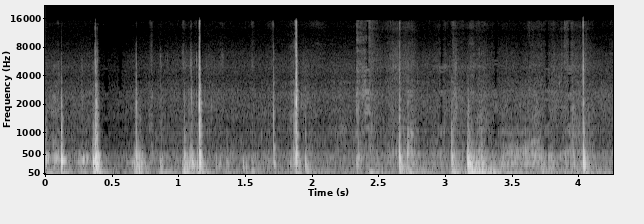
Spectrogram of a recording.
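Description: A plastic fly box and gear being handled close to the microphone: a string of irregular sharp clicks, knocks and clatters with rustling between them, as the box is shut and stowed.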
